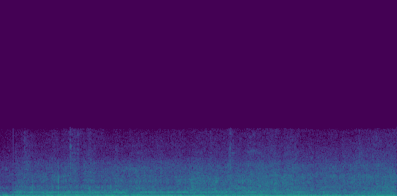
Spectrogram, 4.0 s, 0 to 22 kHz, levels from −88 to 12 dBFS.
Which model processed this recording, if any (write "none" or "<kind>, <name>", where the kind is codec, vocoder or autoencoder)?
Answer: none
